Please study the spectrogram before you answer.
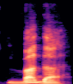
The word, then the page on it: badat: Provençal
